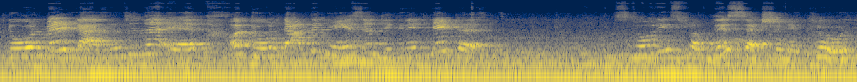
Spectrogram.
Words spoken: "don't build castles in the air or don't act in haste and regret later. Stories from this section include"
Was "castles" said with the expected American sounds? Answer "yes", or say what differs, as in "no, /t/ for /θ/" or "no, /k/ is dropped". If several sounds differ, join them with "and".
no, /s/ is dropped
